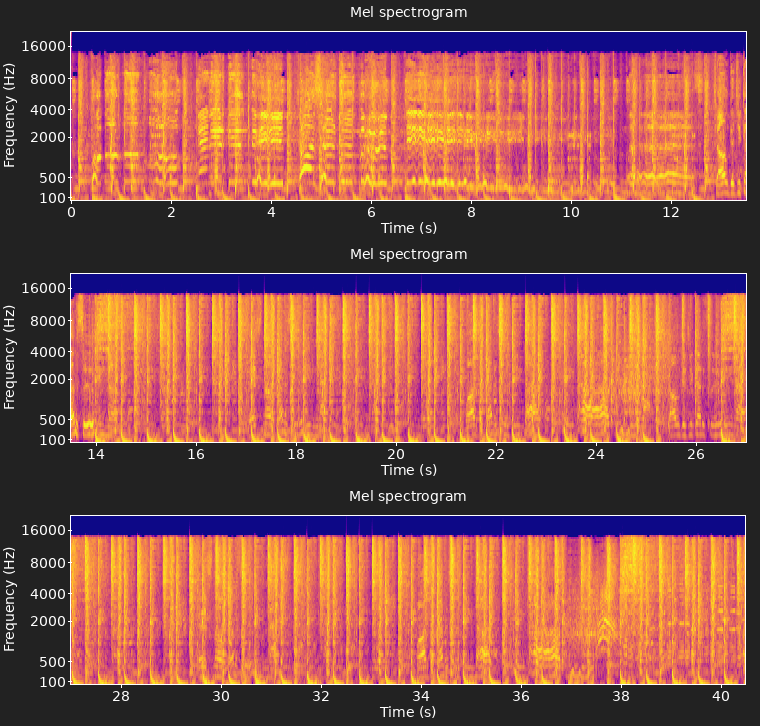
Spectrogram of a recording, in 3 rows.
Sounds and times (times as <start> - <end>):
Techno: 0.0 - 40.4.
